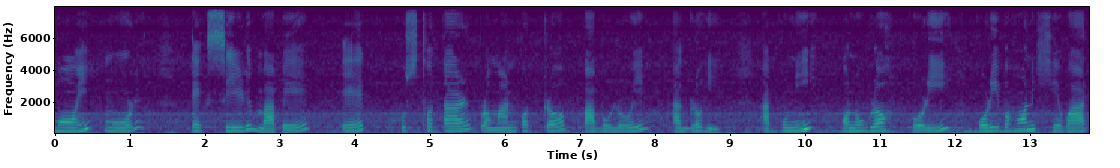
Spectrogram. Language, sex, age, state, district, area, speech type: Assamese, female, 45-60, Assam, Golaghat, rural, read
